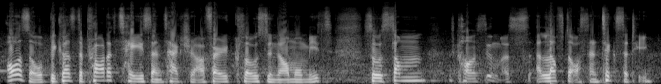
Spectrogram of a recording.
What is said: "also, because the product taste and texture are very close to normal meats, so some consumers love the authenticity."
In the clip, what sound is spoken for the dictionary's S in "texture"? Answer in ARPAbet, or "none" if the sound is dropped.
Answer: none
